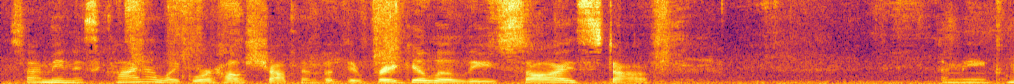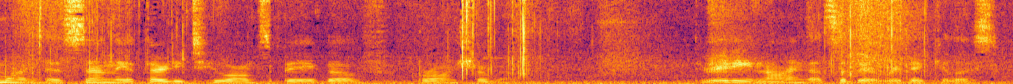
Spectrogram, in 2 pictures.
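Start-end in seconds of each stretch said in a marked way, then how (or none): none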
